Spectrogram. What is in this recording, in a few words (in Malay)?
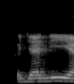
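"kejadian", Malay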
